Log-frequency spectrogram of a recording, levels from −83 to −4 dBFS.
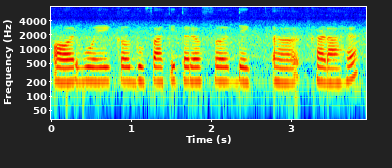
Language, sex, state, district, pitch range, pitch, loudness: Hindi, female, Gujarat, Valsad, 200-210 Hz, 205 Hz, -17 LUFS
